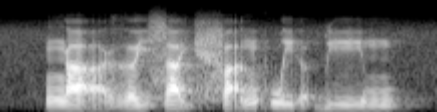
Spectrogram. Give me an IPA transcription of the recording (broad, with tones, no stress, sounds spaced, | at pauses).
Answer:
ŋ a̰ː˧˨ ɣ ə˨˩ j z a̰˧˨ j f a̰˧˥ n k w ḭ˧˨ ə̯ ɓ i˨˩ m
